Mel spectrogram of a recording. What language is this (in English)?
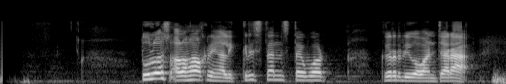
Sundanese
